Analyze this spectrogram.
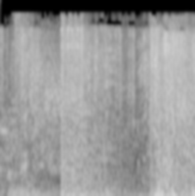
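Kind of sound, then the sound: sound effect, video game explosions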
